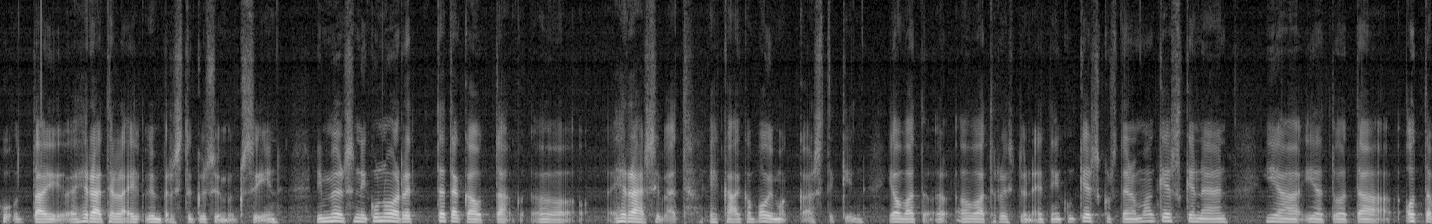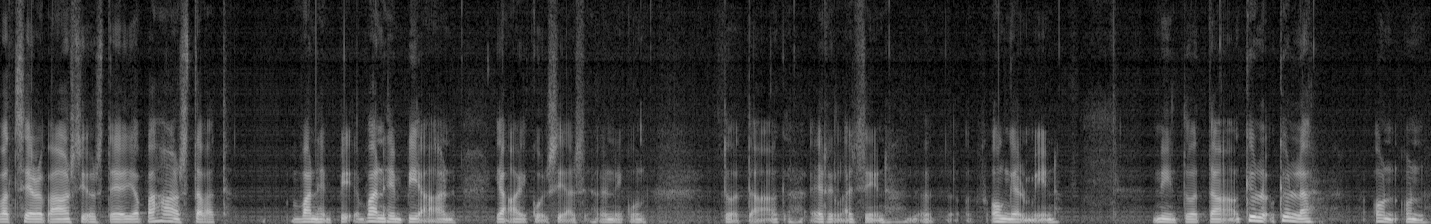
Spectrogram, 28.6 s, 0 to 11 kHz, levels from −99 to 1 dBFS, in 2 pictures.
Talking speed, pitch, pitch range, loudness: 90 wpm, 135 Hz, 130-150 Hz, -29 LUFS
